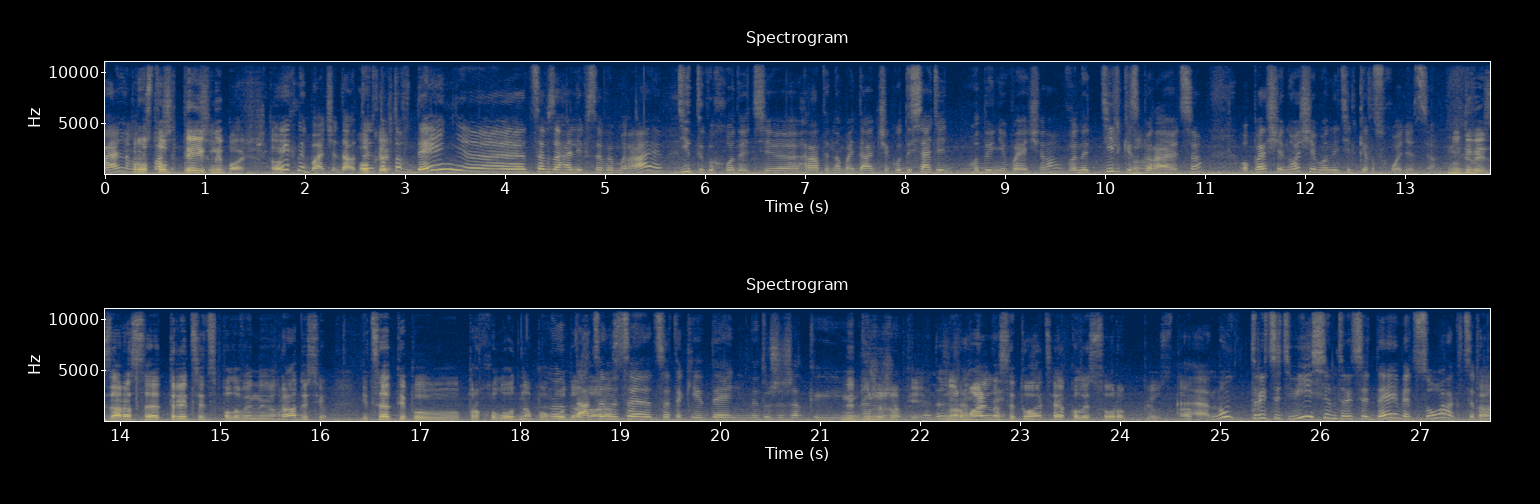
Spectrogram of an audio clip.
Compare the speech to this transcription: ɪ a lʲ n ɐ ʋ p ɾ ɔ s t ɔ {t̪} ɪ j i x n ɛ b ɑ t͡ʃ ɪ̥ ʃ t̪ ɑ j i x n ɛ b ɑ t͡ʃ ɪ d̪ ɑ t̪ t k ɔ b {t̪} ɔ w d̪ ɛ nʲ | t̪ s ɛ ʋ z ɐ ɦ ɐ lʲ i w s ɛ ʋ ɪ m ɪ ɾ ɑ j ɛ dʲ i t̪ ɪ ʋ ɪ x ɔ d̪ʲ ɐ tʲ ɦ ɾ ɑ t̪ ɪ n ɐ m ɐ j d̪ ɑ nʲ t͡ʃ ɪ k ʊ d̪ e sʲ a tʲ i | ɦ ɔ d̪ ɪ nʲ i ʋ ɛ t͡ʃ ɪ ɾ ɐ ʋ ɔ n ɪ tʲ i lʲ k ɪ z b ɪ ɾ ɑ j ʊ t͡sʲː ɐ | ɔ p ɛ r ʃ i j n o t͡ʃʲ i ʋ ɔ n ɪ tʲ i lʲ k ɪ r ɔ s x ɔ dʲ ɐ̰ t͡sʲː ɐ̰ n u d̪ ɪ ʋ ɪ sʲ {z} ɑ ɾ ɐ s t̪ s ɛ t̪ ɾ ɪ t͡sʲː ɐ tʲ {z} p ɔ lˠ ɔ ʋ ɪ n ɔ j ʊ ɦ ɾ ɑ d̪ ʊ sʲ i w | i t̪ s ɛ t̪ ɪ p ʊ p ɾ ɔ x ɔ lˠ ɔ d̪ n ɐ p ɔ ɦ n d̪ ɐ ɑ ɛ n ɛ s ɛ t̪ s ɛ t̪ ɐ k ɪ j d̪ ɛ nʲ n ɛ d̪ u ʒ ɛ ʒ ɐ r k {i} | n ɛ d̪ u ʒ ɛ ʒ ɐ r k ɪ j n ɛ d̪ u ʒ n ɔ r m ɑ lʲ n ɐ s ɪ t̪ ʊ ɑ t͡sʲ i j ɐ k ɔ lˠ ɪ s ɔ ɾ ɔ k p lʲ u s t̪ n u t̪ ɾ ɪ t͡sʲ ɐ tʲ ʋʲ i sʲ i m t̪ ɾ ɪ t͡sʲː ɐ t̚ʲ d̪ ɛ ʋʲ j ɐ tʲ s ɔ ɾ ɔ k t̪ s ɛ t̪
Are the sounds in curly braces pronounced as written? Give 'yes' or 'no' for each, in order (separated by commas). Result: yes, yes, yes, no, no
